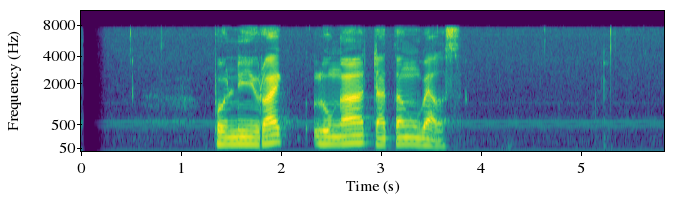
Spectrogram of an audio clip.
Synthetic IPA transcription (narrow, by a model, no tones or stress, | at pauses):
b̥o̤niɾajk̚luŋaɖ̥a̤t̪əŋwɛls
